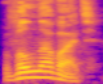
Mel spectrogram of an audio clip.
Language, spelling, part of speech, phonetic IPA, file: Russian, волновать, verb, [vəɫnɐˈvatʲ], Ru-волновать.ogg
- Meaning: 1. to agitate, to trouble, to disturb, to worry, to alarm, to upset 2. to ruffle, to stir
